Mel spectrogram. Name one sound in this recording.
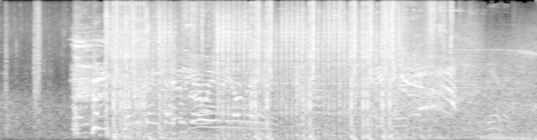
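A gun fires rapid bursts of shots at close range.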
